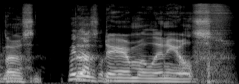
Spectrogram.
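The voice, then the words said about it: Old man voice. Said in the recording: “I did my old man voice.”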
